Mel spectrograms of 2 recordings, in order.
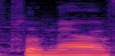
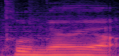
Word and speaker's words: Plumeria: gonna be summoning for mythic plumeria i think that's how you say her name i thought it was plumera for the longest time but mythic plumeria on friday because as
